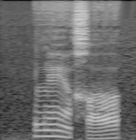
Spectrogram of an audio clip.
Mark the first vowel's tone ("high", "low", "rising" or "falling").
falling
